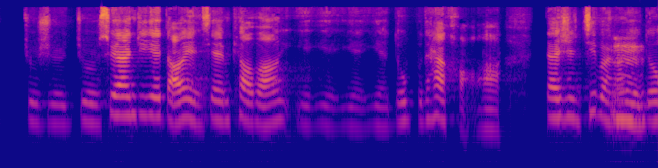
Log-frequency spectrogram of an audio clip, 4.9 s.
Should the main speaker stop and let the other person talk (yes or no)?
no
